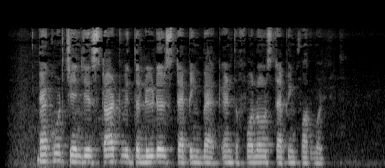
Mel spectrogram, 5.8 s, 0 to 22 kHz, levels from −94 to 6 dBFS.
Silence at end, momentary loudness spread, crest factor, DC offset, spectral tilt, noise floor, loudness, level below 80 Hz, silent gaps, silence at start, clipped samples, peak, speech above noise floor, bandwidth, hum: 0.95 s; 12 LU; 18 dB; under 0.1%; -4 dB/octave; -65 dBFS; -24 LUFS; -60 dBFS; none; 0.55 s; under 0.1%; -6 dBFS; 41 dB; 11.5 kHz; none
